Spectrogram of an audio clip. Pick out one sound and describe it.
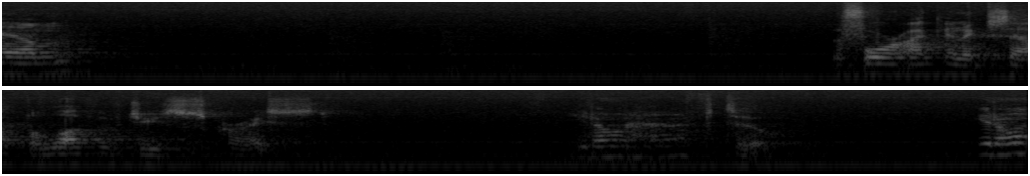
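An elderly man speaks calmly through a microphone, with pauses, in an echoing hall.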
